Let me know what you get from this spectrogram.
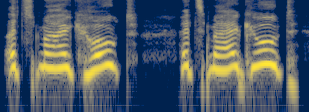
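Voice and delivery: high, loud whiny insistence; high indignant whine. Retold or imitated. Drunk lad insisting to police, high indignant whine. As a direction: whine it like a wronged child.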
